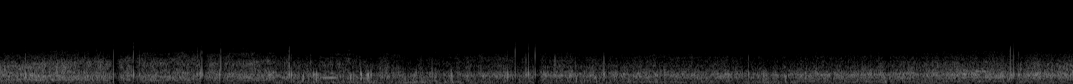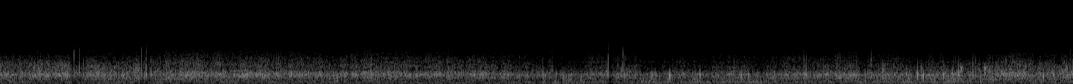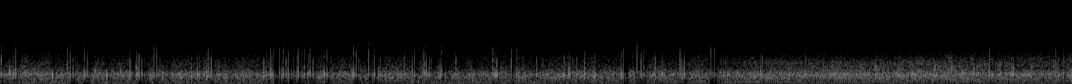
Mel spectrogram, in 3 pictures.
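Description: A bicycle riding along a city road: a steady rush of wind and tyre noise with many small ticks and rattles, more of them in the second half.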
